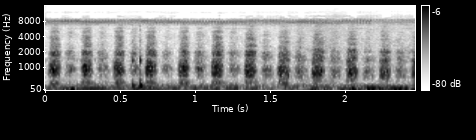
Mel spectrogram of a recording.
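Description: A Great Dane panting open-mouthed in a fast, even rhythm of several breaths a second, close up.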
